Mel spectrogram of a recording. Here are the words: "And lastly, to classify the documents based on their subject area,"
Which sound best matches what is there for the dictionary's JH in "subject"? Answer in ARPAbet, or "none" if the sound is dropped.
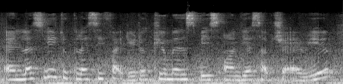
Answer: CH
